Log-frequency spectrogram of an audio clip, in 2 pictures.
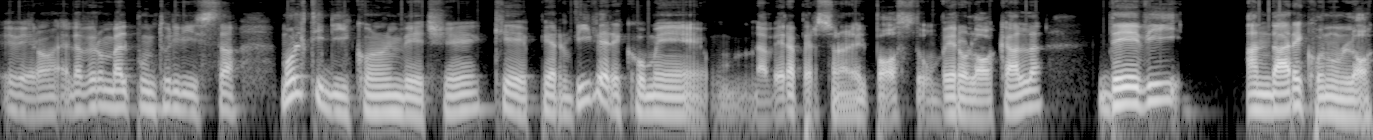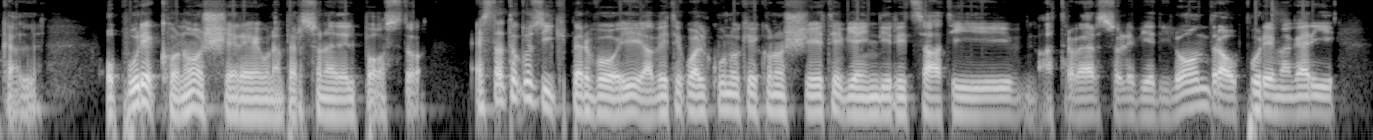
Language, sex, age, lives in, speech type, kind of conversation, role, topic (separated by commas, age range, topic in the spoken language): Italian, male, 18-19, Italy, conversation, podcast, host, Qual è un viaggio che ricordi ancora con piacere e perché?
